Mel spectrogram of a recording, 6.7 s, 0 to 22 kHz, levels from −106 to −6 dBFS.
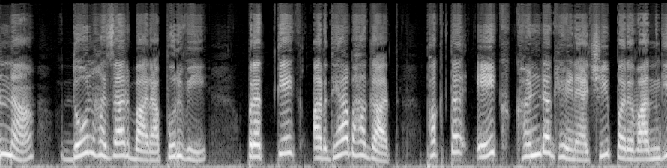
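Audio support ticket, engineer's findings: Grainy, rough texture on the speech for the whole clip, with fullband top end still there but fizzy. Likely Opus compression in music (CELT) mode: bands starved of bits get filled with folded or noise content. Plainly audible, fits roughly 24 kbps.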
